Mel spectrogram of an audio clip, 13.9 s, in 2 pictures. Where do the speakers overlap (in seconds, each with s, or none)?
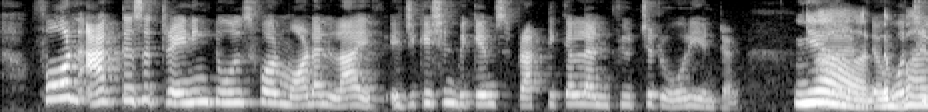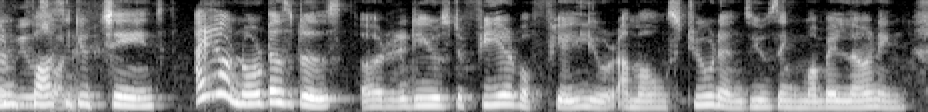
6.1 s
